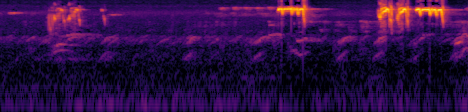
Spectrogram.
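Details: Blue-crowned hanging parrot giving sharp, very high, buzzy squeaky bursts in two loud clusters. A softer series of lower, descending chirps runs underneath in the background.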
